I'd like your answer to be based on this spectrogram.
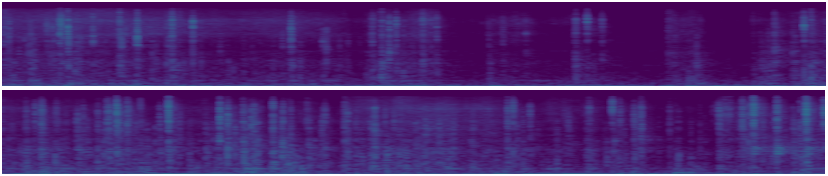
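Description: A hand rubs and flattens a large, thin, creased sheet of crumpled packing paper on a dark table with its palm and fingers. A dense, steady run of bright, dry crinkles and crackles lasts throughout, mostly in the high range, with sharp transients that stop almost instantly. Brief quieter dips come around two and three seconds in before the crinkling picks back up.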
